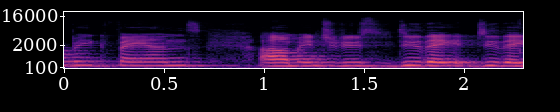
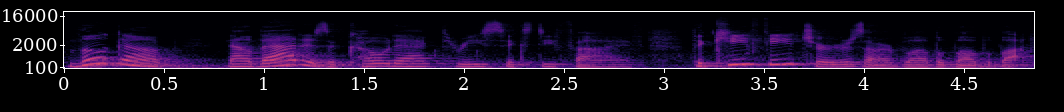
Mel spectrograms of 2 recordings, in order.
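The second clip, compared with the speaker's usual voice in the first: training recording voice; 4 semitones lower, 9 dB quieter than usual. Retold or imitated. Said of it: "it's me in there being like".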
